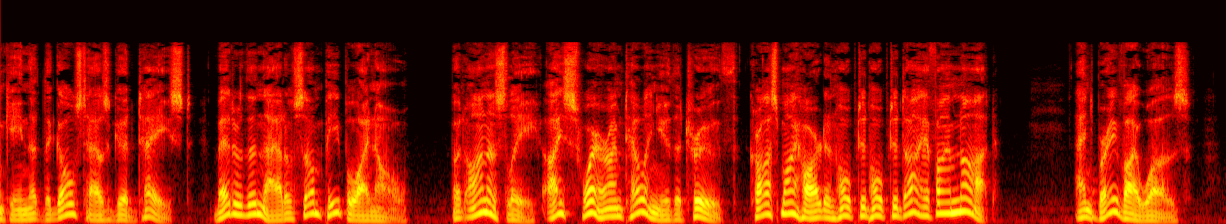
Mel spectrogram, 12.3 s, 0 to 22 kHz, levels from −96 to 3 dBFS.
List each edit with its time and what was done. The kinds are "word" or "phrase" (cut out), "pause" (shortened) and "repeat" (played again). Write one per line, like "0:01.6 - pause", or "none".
0:04.3 - pause
0:07.4 - pause
0:08.7 - repeat
0:10.9 - phrase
